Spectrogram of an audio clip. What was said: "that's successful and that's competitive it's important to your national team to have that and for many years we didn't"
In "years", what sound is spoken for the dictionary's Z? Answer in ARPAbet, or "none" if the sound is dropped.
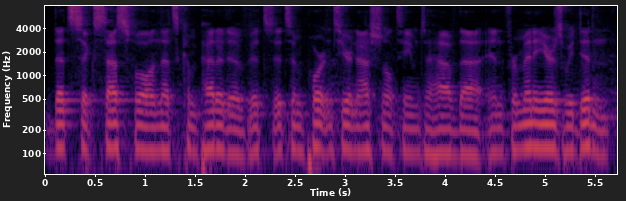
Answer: Z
